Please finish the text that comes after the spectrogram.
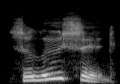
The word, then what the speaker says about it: Seleucid: Ditch says it's pronounced Seleucid. Well, it is in England, but I'm an American.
